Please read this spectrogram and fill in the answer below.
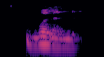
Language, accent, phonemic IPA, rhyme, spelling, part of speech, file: English, Southern England, /ˈwʊlən/, -ʊlən, woolen, adjective / noun, LL-Q1860 (eng)-woolen.wav
- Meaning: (adjective) 1. Made of wool 2. Of or relating to wool or woolen cloths; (noun) An item of clothing made from wool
